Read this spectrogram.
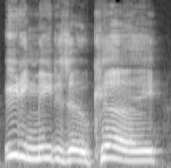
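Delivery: loud, high, slow dumb-person voice; hammed-up dim-witted voice, slow and loud; Bearing. Mocking a rival YouTuber with an impression, slow dumb voice. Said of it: "this is my Bearing impression".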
